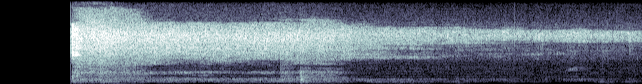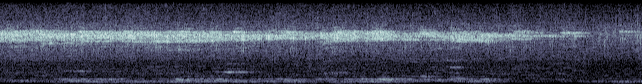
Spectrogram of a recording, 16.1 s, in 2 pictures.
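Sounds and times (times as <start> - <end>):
chicken sizzling in a pan: 0.9 - 15.0.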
